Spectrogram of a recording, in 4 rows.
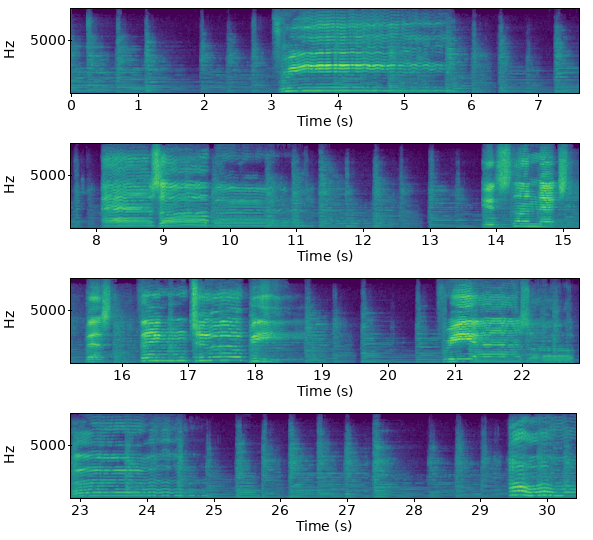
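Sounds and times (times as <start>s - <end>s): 
vocals: 2.7s - 6.5s, 7.8s - 11.9s, 13.8s - 19.8s, 20.7s - 25.5s, 29.3s - 30.4s.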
